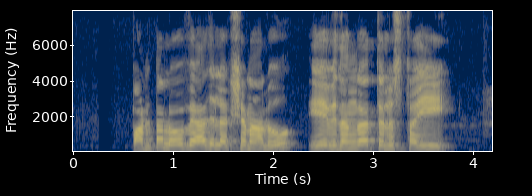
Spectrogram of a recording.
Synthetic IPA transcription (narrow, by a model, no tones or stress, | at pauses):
pɐɳʈɐlo̞ːʋjaːd͡ʒlɐkʂɐɳaːlueːʋid̪ʱɐŋɡaːt̪e̞lust̪aːji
